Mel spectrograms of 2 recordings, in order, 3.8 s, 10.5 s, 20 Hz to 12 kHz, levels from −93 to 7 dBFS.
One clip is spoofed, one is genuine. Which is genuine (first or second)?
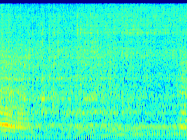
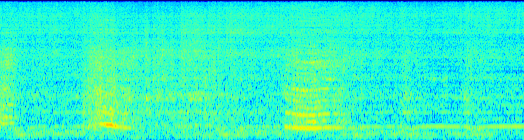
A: first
